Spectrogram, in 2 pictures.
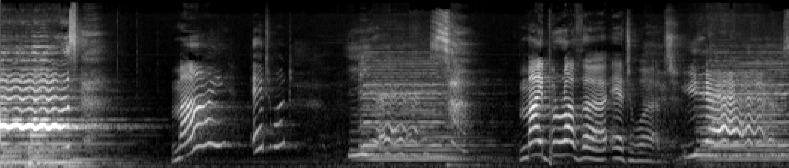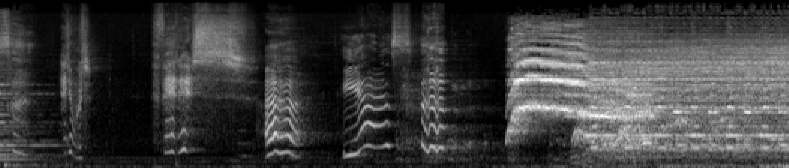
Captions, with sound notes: - My Edward? - Yes. - My brother, Edward? - Yes. - Edward Ferrars? - Er, yes. (Fanny screams) (frantic music)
